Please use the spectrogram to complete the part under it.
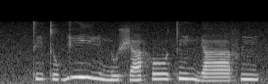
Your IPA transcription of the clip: t i˨ t u˨ ɡ iː˦ j i˦˨ n u˨ ʃ a˨˦ h oː˦ t ĩ˦ ɲ aː˨ f ĩ˦

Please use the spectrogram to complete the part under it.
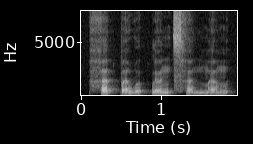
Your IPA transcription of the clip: h ɐ˥ t̚ p ɐ˨ w ʊ˧ k̚ l ɵ˧ n t͡sʰ ɐ˨˩ n m ɐ˨˧ m

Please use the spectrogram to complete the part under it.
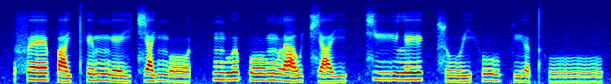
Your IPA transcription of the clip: f ɛː˧ p a˩ j t̪ʰ e˧˥ m ŋ eː˩ j t͡ɕ a˧˥ j ŋ oː˧˩ t̚ | ŋ u˧˥ ə̯ p oː˧ ŋ l a˩˧ w t͡ɕ a˩ j | t͡ɕ iː˧ l eː˧˥ k̚ s uː˩ j h uː˥˨ k i˧˩ ə̯ t̪ʰ uː˩

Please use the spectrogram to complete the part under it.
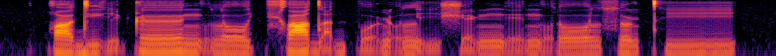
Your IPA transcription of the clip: q o d j ḭ ʈ øː n̪ ṵ l oː t͡ɕʰ o dˤ ḭ d p o̰ ɳ o̰ l ḭ ʃ ḛ ɳ ŋ ḛ n̪ o̰ ɾ oː l s u ɳ t̪ʰ iː

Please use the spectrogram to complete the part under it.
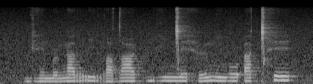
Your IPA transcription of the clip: ɡʱ ẽ˨ m ə˞˨ ŋ a˧ r i˧ r o˨ dˤ ø˧ | bʱ i˧ ŋ͡ǀ e˧ h ø˨˦ m ĩ˧ β o˧ ʔ a˧ ǀʰ e˦

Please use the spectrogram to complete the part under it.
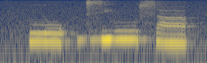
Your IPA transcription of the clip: l o˨ ʔ d͡z j u˦ s a˨˩

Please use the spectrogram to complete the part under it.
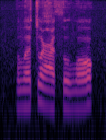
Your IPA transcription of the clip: β ɐ t o ʕ ɐ θ o β ɔ

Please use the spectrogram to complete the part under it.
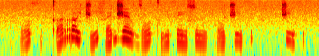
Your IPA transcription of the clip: f o˩˥ θ | kʼ ʌ˩˥ r ʌ˥˧ i̯ t͡ʃ i˩˥ f ɛ˩˥ d͡ʒ ɛ˥˧ u̯ d o˩˥ tʼ i˩˥ θ e˥˧ i̯ ɬ ɯ˥˧ | ɾ o˩˥ t͡ʃ i˥˧ θ | t͡ʃ i˥˧ θ

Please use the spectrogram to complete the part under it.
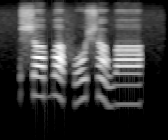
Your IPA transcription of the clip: ʃ a˦ b a˦˨ f o˨˦ ʃ ã˦˨ w a˧

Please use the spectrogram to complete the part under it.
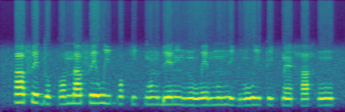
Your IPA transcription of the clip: a˦ f e˦˨ d o˨ k ɔ˨˦ n a˦ f e˦ w i˦ b ɔ˦˨ k i˨˦ ɡ͡b ɔ̃˦ ɡ͡b e˦ ɾ ĩ˦˨ n ũ˨ w e˧ m ũ˦ n i˦˨ ɡ ũ˨˦ w i˦˨ t i˨˦ k͡p ɛ̃˦ h a˦ h ũ˦

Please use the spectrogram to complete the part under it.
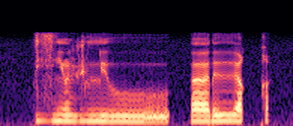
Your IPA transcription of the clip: zʲ õ ʒ lʲ u | ɐ ɾ ɨ q

